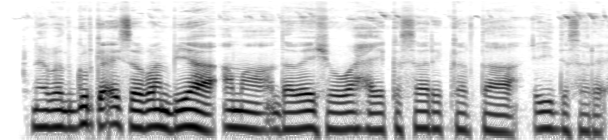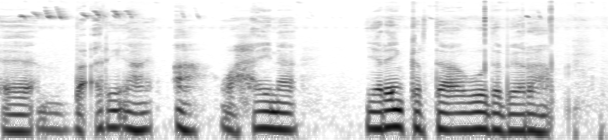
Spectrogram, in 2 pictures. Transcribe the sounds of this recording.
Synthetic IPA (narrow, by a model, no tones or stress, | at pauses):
nɐβɐd̪ɡurkʰɐʔɛjsɐβɐβaːnbɪjɐɦɐʔɐmɐd̪ɐβɛjʃɔwɑħɑjkʰɐsaːɾɪkʰɐrt̪ʰaːʕiːd̪ɐsɐɾɛ̰ʔɛːbɑʕɾɪ | ɐhwɑ̰ħɑjnɐ | jɐɾɛjŋkʰɐrt̪ʰaːɐwɔːðɐbɛːɾɐɦɐ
